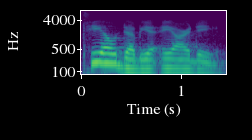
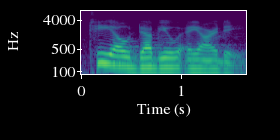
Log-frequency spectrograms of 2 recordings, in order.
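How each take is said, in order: Both takes have the same delivery.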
